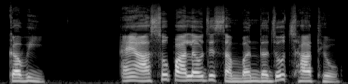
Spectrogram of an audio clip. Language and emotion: Sindhi, neutral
